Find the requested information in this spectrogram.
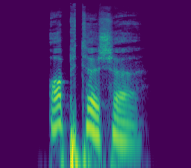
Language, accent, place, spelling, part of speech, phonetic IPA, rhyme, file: German, Germany, Berlin, optische, adjective, [ˈɔptɪʃə], -ɔptɪʃə, De-optische.ogg
- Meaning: inflection of optisch: 1. strong/mixed nominative/accusative feminine singular 2. strong nominative/accusative plural 3. weak nominative all-gender singular 4. weak accusative feminine/neuter singular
